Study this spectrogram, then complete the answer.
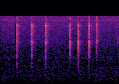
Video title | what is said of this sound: CHMS Chrome Gold Silver and Black Seekers Electrum Golden Lagoon Star Scream Transformers KOToys | it sounds a little bit different than when you tap plastic there's a little bit more of a ting to it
